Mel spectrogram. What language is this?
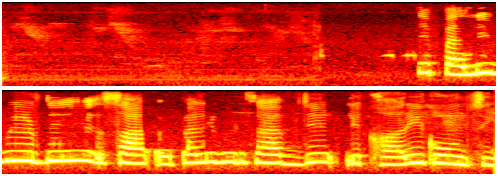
Punjabi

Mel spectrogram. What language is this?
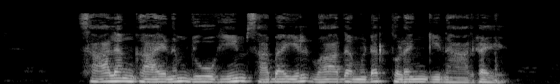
Tamil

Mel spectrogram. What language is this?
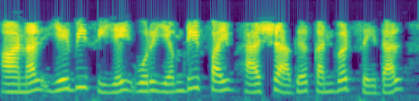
Tamil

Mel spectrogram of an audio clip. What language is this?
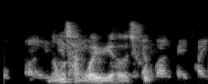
Chinese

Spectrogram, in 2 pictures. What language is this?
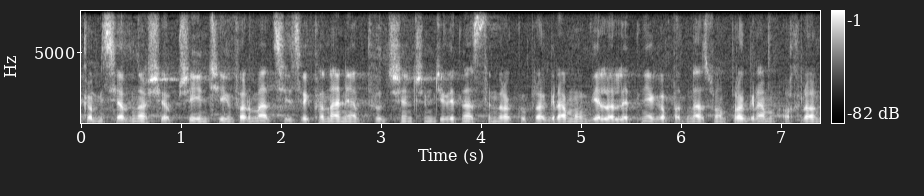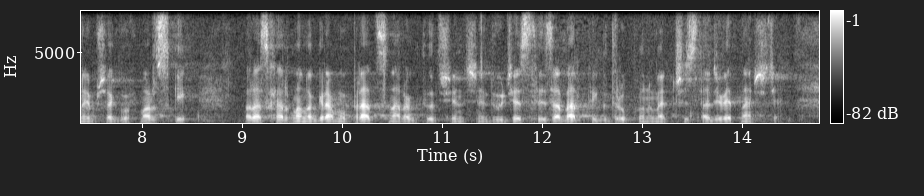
Polish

